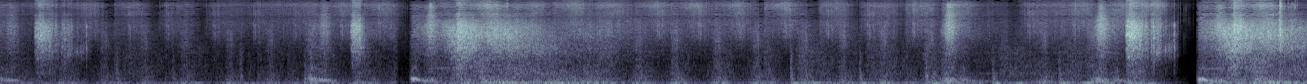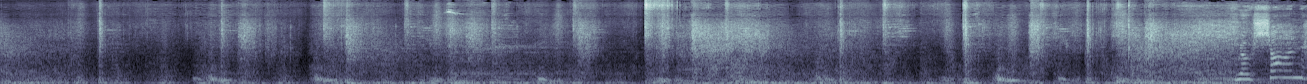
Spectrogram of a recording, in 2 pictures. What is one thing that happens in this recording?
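Magic blasts boom and crackle amid clashing fighting sounds.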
